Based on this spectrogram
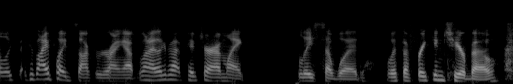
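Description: Loud speech rushes by at a very fast pace. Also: woman. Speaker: podcast co-host, mother. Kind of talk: casual chat. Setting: outdoors at home, headphones.

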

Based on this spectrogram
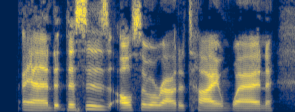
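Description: A woman with an unremarkable speaking voice talks at a fairly slow pace with an American accent and a fairly low pitch. The sound is dry and close, with no echo. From US Northeast, Rhode Island. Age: 20s. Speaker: YouTuber and entrepreneur. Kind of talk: casual interview chat.

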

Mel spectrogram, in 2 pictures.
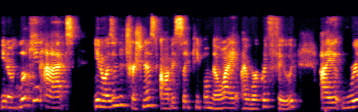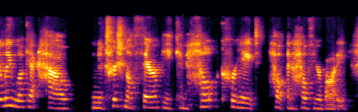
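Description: A woman talks with a Canadian accent. Her tone is bright and sharp. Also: medium pitch for a woman, ordinary pitch variation, moderate pace. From Canada. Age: 40s. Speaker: holistic nutritionist. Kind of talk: interview.

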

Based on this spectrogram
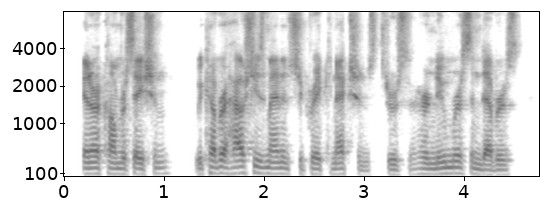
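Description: A man talks very fast in a fairly low voice. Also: quiet background. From Canada. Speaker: podcast host. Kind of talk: casual interview chat.

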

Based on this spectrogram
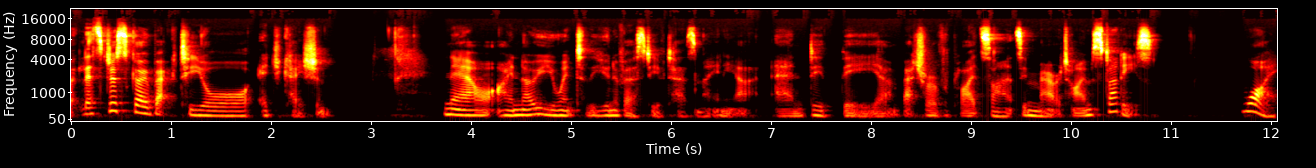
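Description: A woman talks with an Australian accent. She speaks at a fairly slow pace. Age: 50s. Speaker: podcast host and marina owner. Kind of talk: casual interview.

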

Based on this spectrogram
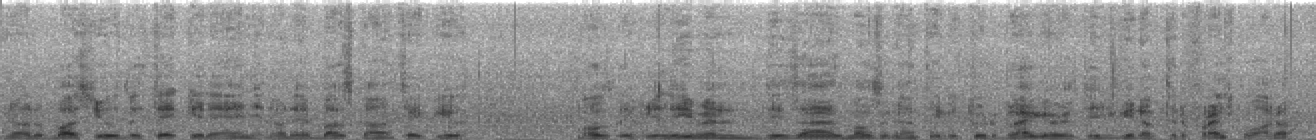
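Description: Over noticeable background noise, a man with a very deep, low voice speaks very fast with lively intonation. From New Orleans, Desire housing project. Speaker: vlogger. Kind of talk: casual monologue.

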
